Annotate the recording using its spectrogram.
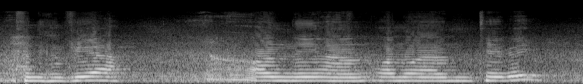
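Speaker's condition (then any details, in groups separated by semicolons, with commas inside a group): Cerebral palsy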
